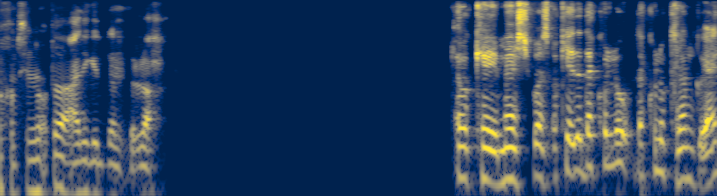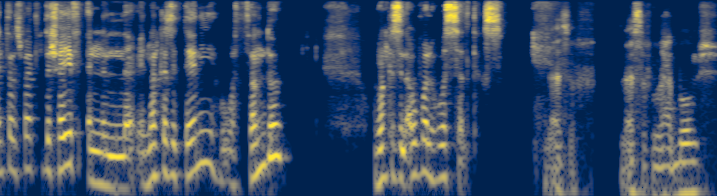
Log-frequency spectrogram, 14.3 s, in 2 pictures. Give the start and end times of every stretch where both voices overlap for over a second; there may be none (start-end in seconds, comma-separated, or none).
none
